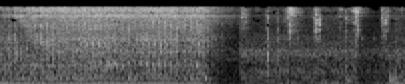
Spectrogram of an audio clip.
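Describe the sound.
A sewing machine stitching a pakol hat in a Kunar shop gives a steady, dense mechanical whirr for about a second and a half, then stops, leaving lighter clatter and handling noise.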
